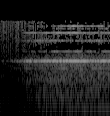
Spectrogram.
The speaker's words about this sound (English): There's your train.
